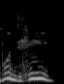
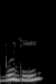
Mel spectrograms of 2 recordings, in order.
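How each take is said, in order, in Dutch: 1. De d heeft een extra zuchtje lucht. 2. De d heeft geen extra zuchtje lucht. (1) "er is een extra stootje lucht wat achter die de klank komt" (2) "zonder die H te benadrukken"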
